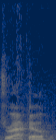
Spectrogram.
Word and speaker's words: Draco: triangle of sorts with Draco Draco and it's pronounced dracco in this with Draco and Harry one of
